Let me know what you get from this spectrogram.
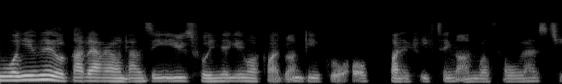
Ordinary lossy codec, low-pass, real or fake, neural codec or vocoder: MP3, 32 kbps; 7.2 kHz; fake; codec, 16 kHz, 0.5 kbps, FreqCodec, larger model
